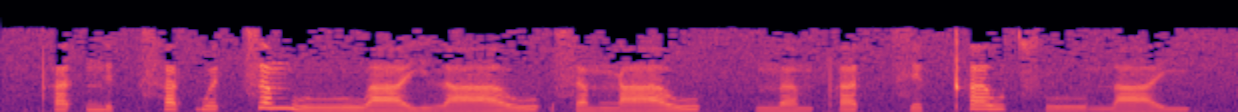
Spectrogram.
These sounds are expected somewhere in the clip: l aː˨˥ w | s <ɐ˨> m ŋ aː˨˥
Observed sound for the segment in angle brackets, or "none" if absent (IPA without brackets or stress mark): ɐ˨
